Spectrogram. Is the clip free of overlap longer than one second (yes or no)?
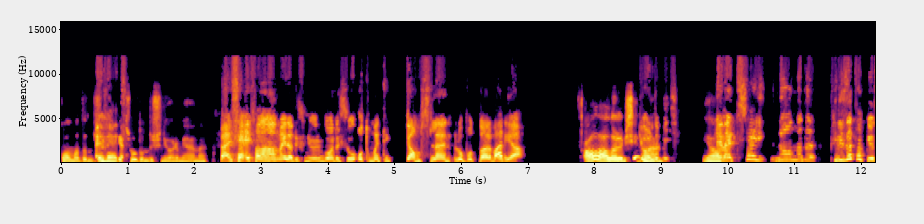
yes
